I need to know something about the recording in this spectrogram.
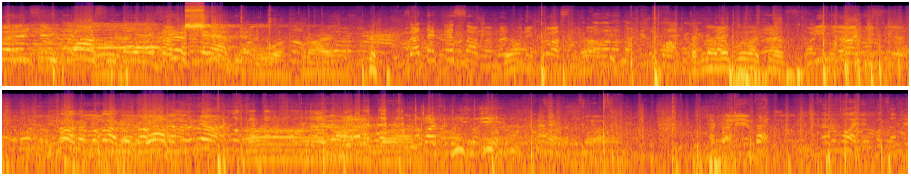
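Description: Young men shout to each other across an outdoor pitch.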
